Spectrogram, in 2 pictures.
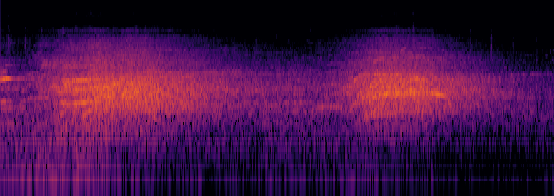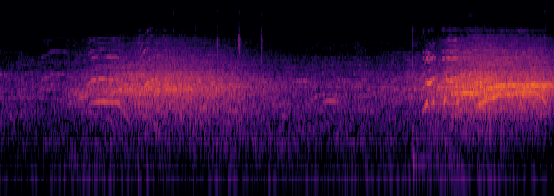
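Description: A large crowd cheers and shouts in waves in an echoing arena.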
